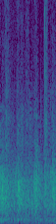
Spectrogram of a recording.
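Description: A dental hygiene forum audience gives a short burst of dense, even applause, a wash of many hands clapping at moderate distance with no individual claps standing out.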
